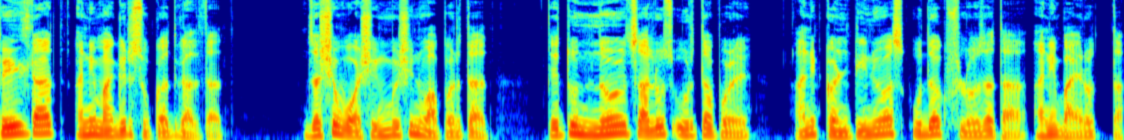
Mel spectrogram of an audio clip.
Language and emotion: Goan Konkani, neutral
